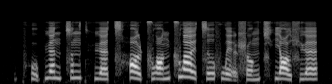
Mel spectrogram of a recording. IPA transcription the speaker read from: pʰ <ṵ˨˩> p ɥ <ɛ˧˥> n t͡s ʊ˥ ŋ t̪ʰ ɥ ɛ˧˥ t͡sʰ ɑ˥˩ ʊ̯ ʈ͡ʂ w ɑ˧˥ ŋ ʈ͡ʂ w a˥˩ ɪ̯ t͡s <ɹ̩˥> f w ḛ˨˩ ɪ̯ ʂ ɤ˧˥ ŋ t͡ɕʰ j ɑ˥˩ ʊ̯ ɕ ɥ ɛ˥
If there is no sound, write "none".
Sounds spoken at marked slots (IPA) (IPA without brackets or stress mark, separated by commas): ṵ˨˩, ɛ˥˩, ɹ̩˧˥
